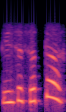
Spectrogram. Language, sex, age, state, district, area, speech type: Bengali, female, 45-60, West Bengal, South 24 Parganas, rural, conversation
